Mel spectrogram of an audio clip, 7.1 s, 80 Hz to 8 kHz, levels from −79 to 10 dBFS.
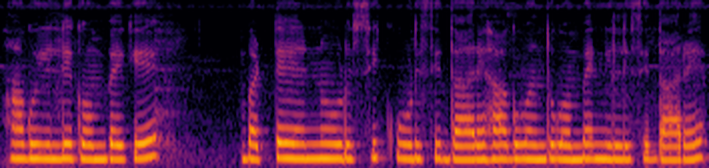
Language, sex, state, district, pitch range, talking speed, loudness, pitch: Kannada, female, Karnataka, Bidar, 245-255 Hz, 85 wpm, -13 LUFS, 250 Hz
